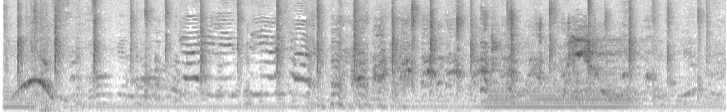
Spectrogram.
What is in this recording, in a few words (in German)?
kommentar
